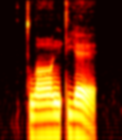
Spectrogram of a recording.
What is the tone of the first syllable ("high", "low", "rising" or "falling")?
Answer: high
